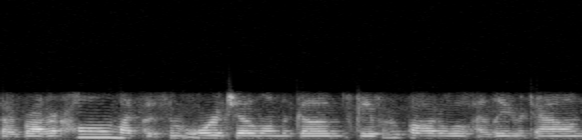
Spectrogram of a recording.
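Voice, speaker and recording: A soft-spoken woman talks at a medium pitch with fairly even intonation. Noticeable noise sits in the background. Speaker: vlogger and mother. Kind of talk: casual vlog. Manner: quiet, soft-spoken. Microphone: too quiet.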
